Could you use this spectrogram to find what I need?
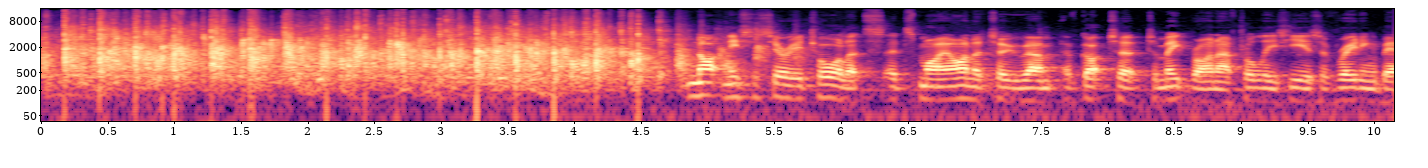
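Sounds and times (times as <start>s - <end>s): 
audience applause: 0.0s - 5.5s
speech: 4.9s - 10.1s.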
